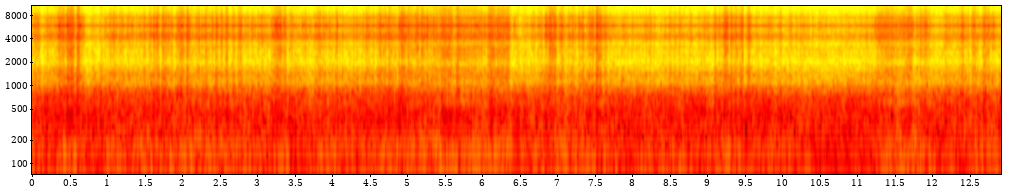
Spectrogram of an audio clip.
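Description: Loud wind roars and buffets steadily during freefall.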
